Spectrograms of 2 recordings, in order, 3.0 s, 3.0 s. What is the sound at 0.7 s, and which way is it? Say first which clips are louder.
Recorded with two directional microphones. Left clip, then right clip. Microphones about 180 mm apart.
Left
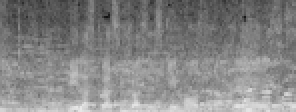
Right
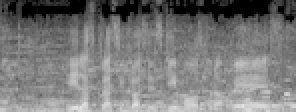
Speech: left 2 dB; 15° right (ahead or behind).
